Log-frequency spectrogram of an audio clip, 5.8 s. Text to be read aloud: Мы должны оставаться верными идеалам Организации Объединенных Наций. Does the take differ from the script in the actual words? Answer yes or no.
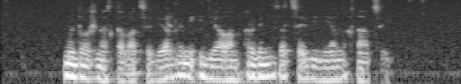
no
